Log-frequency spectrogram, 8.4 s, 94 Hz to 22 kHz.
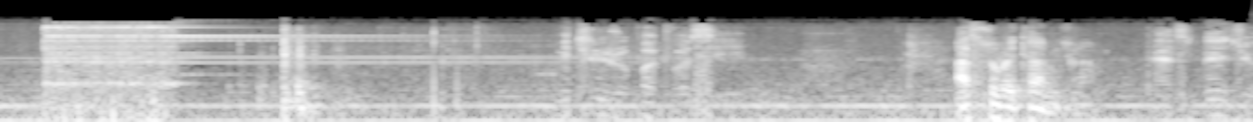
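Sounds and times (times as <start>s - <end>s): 
bright metallic telephone bell ringing: 0.2s - 4.6s
speech: 6.4s - 8.1s.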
